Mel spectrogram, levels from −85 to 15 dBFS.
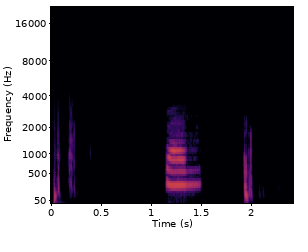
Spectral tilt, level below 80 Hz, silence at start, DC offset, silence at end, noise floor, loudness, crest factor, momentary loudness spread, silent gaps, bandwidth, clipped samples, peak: -8 dB/octave; -70 dBFS; 0.05 s; under 0.1%; 0.4 s; under -90 dBFS; -39 LUFS; 20 dB; 19 LU; 0.28-1.13 s, 1.53-1.93 s; 4 kHz; under 0.1%; -22 dBFS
